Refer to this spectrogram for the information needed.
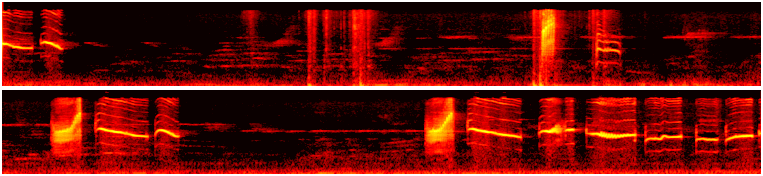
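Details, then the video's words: Sooty-headed bulbul, a young bird learning to sing with varied phrases: short whistled slurred notes, harsh rasping bursts, sharp clicks, and a final run of quick wavering whistles; quiet low rumble behind. "KAPAS TEMBAK BELAJAR GACOR PENUH VARIASI"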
